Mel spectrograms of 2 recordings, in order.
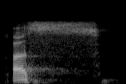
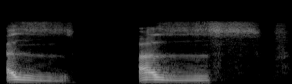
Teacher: the Sin has air and sound. The Zay has sound, no air in it. The Zay has no air.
